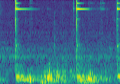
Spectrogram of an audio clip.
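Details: Harbor Freight sawmill's brand-new band saw blade, torn up after hitting a thick piece of metal in a log: three sharp metallic clicks with a bright ring, about a second apart, as a thumb snags a jagged-lipped damaged tooth.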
